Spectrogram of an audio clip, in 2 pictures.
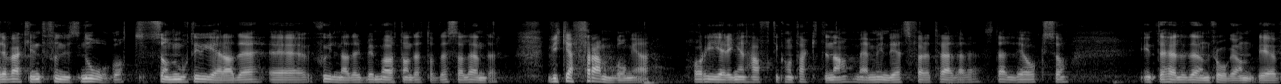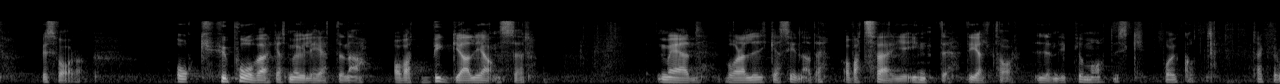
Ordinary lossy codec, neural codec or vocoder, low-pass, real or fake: none; none; none; real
